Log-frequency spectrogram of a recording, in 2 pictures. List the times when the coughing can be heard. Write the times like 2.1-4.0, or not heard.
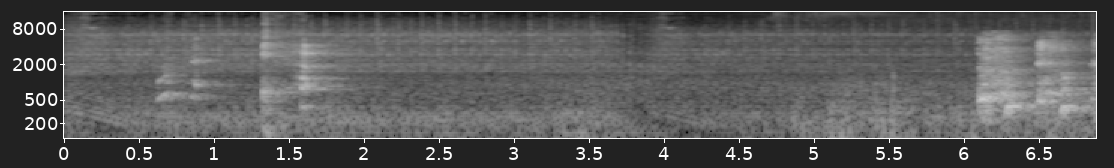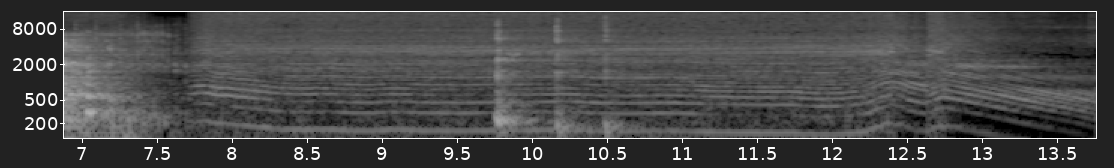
0.6-1.6, 6.0-7.2, 9.8-10.6.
